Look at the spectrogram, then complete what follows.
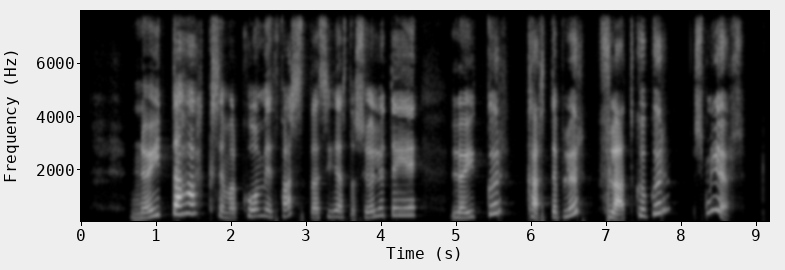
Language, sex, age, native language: Icelandic, female, 40-49, Icelandic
